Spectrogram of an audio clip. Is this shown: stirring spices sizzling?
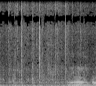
no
